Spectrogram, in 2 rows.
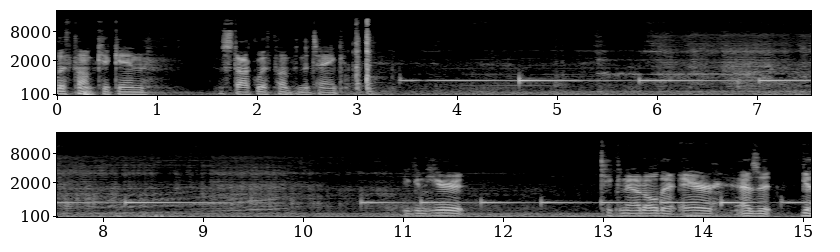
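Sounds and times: fuel pump low hum: 0:03.2 - 0:15.0
warning chime repeating tone: 0:10.6 - 0:15.0.

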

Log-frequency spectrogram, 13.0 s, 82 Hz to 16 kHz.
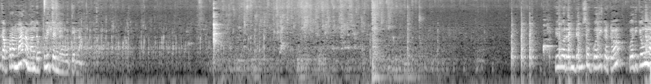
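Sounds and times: liquid pouring into a pot: 0:00.0 - 0:08.7.

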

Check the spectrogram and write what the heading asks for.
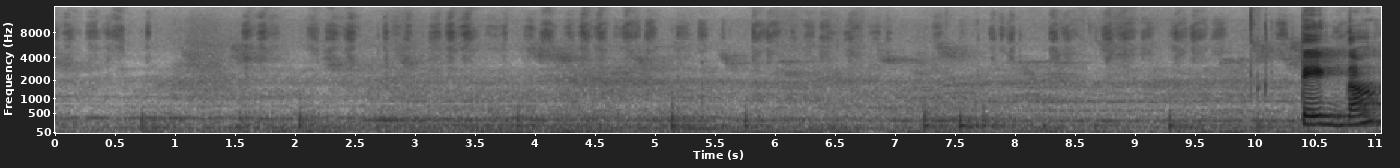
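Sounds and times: marker pen writing on whiteboard: 0:00.0 - 0:10.4.

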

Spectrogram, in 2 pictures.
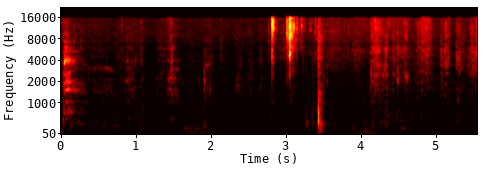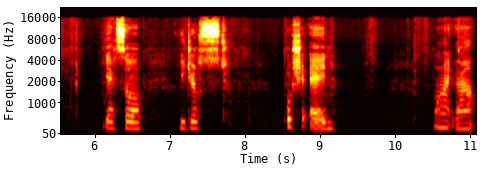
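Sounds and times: paper rustling: 0:00.8 - 0:05.9.

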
